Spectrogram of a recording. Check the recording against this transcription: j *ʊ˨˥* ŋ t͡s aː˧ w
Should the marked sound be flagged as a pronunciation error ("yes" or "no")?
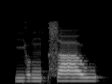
yes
